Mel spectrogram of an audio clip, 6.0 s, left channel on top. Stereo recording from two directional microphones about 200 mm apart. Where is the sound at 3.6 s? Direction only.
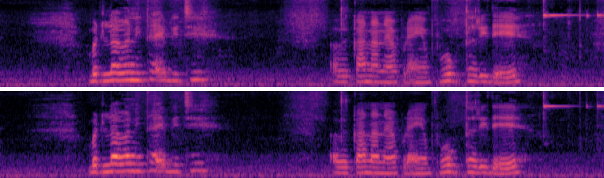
45° right (ahead or behind).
